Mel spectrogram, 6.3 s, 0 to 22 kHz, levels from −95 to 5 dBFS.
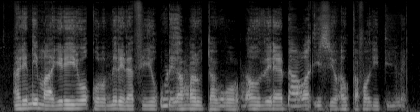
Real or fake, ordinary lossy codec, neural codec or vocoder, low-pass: fake; none; codec, 44.1 kHz, 1.7 kbps, Pupu-Codec; none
